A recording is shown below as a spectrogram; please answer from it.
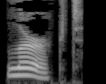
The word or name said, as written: lurked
